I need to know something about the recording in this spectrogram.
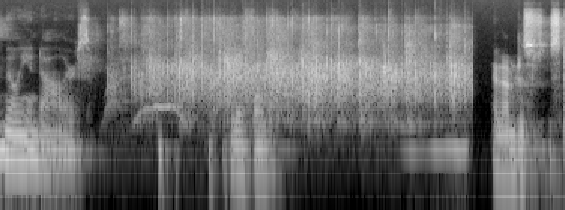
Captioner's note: audience applauding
